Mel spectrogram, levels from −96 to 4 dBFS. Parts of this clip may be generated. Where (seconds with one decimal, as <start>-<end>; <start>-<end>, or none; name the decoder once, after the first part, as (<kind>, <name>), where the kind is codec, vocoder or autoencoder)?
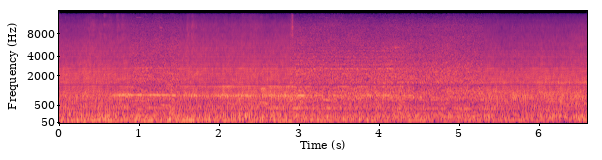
0.0-0.9 (vocoder, Vocos); 1.5-2.9; 5.3-6.6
